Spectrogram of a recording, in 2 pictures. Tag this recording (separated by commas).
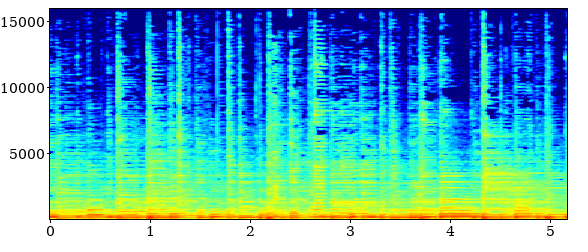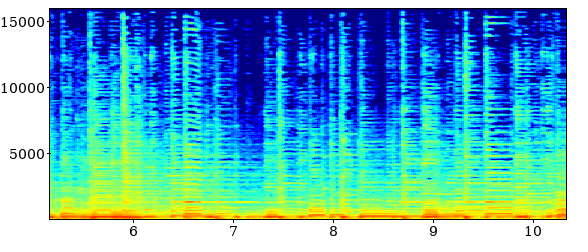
Music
